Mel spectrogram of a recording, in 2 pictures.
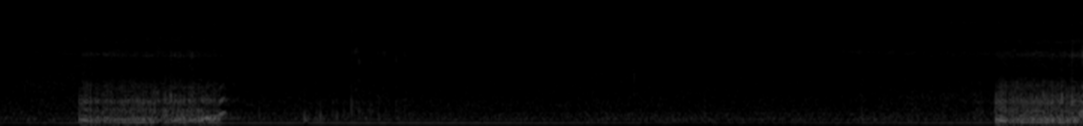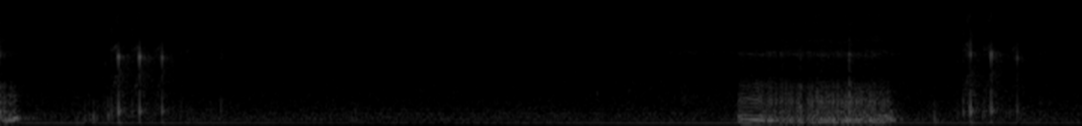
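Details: A pet bulldog snoring, making a strange noise: three long rasping snore bursts roughly every six seconds, each followed by brief snuffling clicks, with a steady low hum underneath.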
